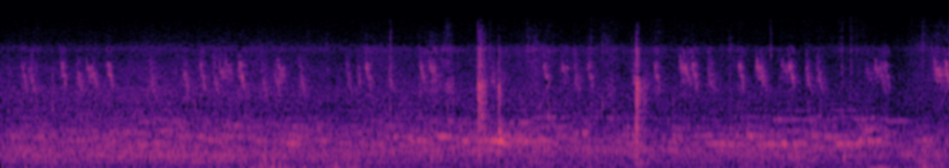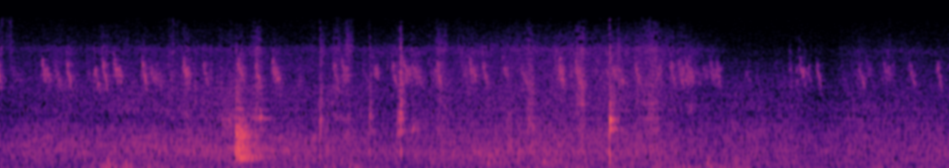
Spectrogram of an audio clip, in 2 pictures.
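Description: Small birds chirping over and over in many short, high chirps, with a few sharp clicks or knocks, the loudest a little past the middle.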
